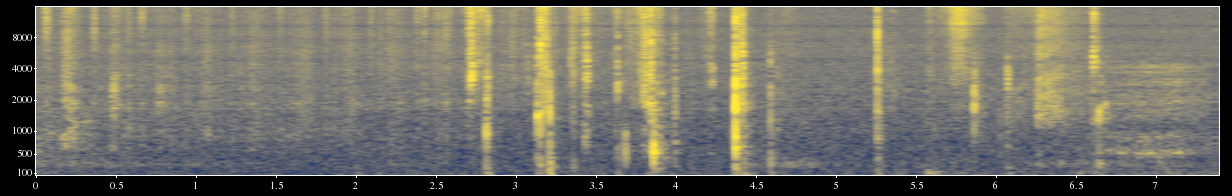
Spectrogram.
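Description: Tarot cards are handled and laid down in a quiet room, faint at first, then a run of crisp flicks, slaps and shuffling taps, soft and close.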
